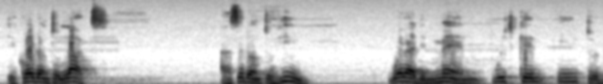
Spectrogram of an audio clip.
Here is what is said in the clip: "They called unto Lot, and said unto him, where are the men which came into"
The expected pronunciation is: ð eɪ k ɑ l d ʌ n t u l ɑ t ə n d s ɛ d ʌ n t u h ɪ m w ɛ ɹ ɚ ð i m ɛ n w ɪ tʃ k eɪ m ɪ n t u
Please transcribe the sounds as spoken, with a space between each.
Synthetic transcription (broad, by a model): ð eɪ k ɑ l d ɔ n t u l ɑ t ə n s ɛ d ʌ n t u h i m w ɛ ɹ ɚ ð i m ɛ n w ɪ tʃ k eɪ m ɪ n t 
